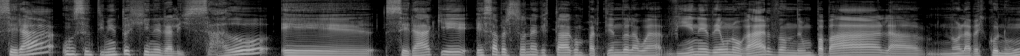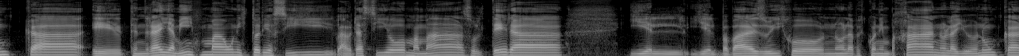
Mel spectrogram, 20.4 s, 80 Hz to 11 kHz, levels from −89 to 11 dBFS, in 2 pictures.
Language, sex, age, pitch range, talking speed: Spanish, male, 40-59, 120-155 Hz, 160 wpm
